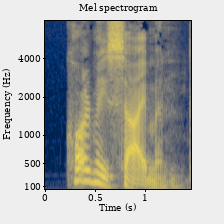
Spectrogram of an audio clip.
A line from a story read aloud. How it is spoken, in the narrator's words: the voice replied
